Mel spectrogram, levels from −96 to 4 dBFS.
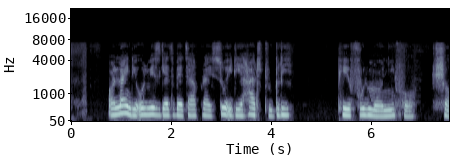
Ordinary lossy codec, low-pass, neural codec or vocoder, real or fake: MP3, 64 kbps; 7.2 kHz; none; real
